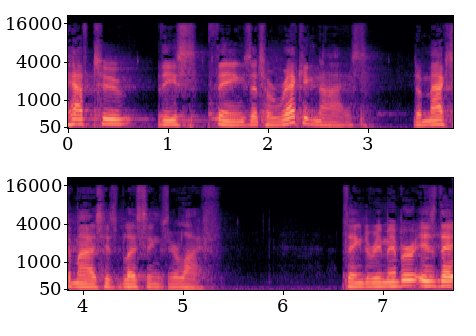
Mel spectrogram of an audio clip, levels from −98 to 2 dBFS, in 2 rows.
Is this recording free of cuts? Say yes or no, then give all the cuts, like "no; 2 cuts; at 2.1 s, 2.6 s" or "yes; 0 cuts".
no; 6 cuts; at 0.9 s, 1.4 s, 1.9 s, 3.5 s, 4.9 s, 6.6 s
